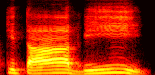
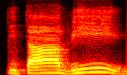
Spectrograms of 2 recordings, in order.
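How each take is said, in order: Both takes have the same delivery.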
